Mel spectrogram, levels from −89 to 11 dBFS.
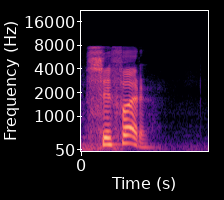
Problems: background sounds at intervals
